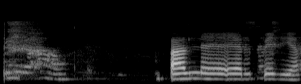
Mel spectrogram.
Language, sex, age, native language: Icelandic, female, 9, Icelandic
